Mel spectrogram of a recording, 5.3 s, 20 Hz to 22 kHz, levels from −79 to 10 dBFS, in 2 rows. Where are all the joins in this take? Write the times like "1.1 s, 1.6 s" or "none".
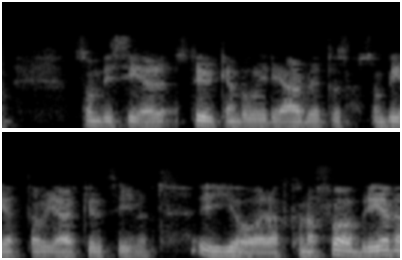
none

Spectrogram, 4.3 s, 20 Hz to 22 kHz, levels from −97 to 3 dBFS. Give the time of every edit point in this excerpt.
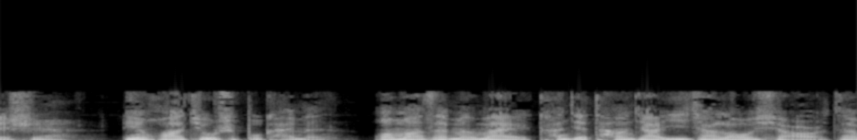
1.8 s

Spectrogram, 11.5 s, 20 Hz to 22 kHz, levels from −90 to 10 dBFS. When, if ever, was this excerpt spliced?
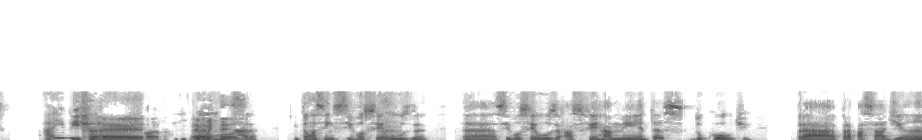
2.4 s

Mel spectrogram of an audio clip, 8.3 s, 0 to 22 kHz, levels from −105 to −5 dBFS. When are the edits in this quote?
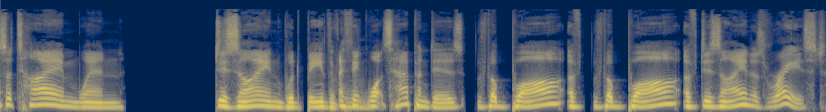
3.4 s, 5.8 s

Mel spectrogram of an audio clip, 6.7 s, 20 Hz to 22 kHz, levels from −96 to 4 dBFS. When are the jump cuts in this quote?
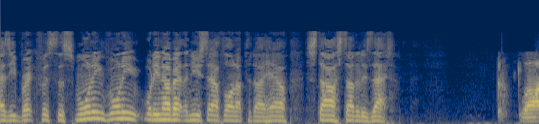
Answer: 2.8 s

